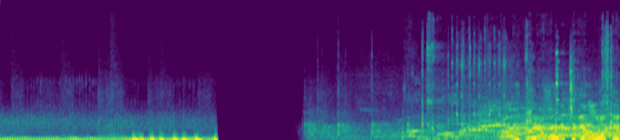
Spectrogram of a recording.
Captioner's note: crowd chatter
